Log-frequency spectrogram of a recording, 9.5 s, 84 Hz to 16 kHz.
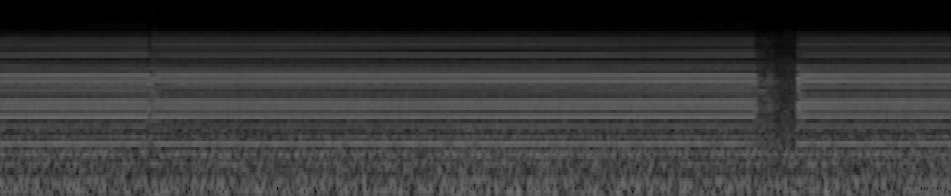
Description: Philips 1.5T MRI sounds filmed inside the scan room. Enjoy the rhythmic sounds of magnetic resonance imaging with this latest video request.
